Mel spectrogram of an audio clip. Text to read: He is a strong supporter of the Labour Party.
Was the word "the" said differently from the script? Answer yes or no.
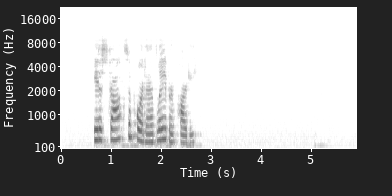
yes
